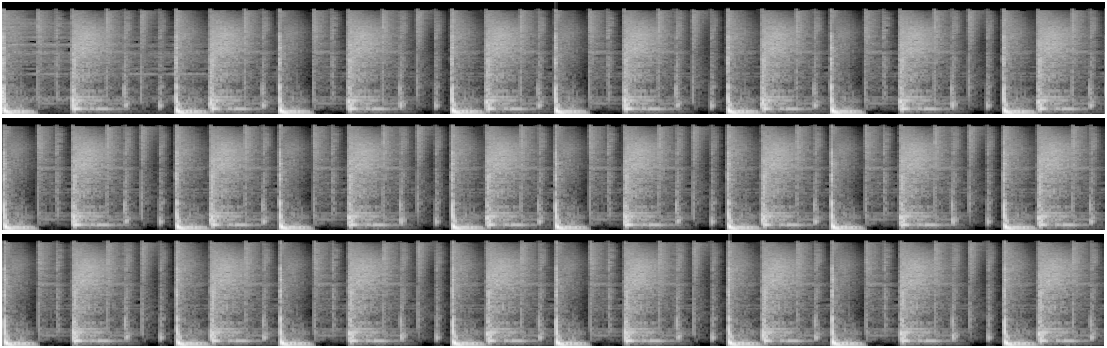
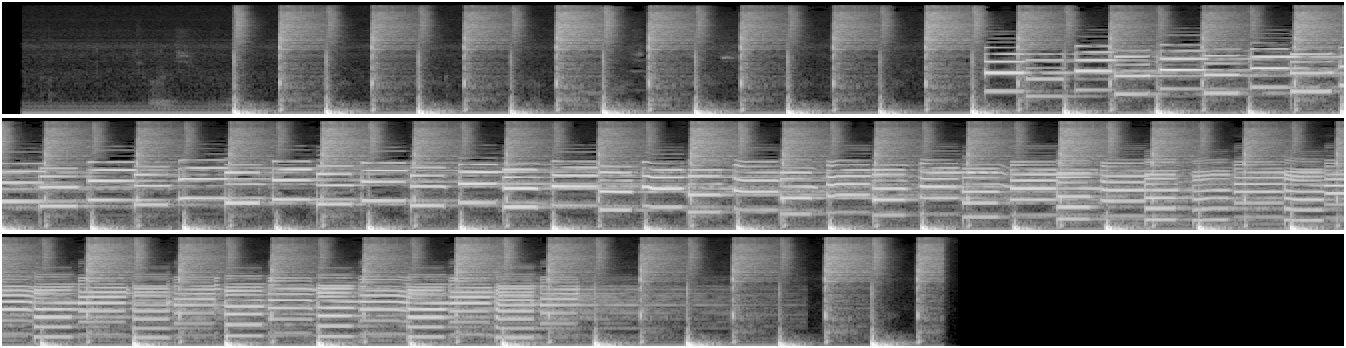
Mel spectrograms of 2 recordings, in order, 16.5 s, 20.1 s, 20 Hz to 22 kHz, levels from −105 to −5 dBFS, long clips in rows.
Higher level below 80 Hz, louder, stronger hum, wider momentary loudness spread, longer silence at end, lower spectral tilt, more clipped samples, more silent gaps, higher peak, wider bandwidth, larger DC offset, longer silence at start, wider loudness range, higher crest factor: second, -40 dBFS vs -24 dBFS; second, -21 LUFS vs -18 LUFS; neither; second, 3 LU vs 9 LU; second, 0 s vs 2 s; about the same, -3.5 dB/octave vs -2.5 dB/octave; neither; neither; about the same, 0 dBFS vs -2 dBFS; second, 17 kHz vs 19.5 kHz; neither; second, 0 s vs 1.15 s; second, 1 LU vs 9 LU; about the same, 22 dB vs 18 dB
